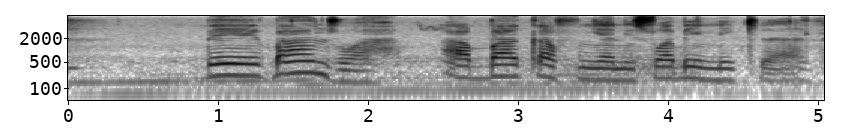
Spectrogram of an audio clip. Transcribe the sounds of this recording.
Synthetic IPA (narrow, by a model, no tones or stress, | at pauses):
ɓɛɓand͡zʱwaː | ɓakʼafuɲaniswaɓɛnɛkʼa̰ːla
